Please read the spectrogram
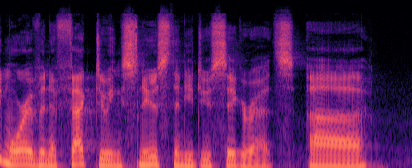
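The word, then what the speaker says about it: snus: you be better off snooze pronounced snooze like loose is a smokeless moist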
